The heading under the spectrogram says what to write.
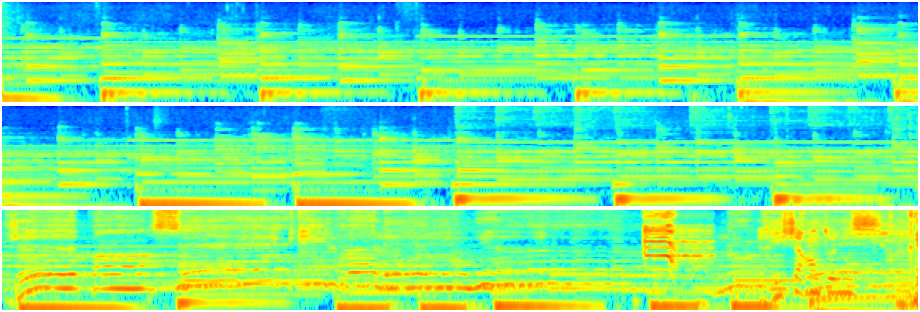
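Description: An old French pop song plays alone, with a steady bouncing rhythm of choppy, staccato notes; about two-thirds through, the arrangement grows fuller and brighter with added sustained layers.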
